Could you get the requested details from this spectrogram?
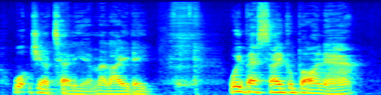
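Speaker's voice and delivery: plain reading voice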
